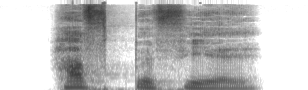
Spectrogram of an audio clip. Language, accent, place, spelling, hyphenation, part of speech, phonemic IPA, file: German, Germany, Berlin, Haftbefehl, Haft‧be‧fehl, noun, /ˈhaftbəˌfeːl/, De-Haftbefehl.ogg
- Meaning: arrest warrant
